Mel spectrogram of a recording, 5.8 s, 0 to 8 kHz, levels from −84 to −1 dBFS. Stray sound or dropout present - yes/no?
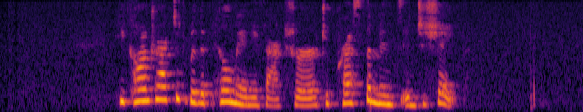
no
